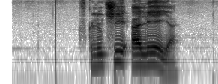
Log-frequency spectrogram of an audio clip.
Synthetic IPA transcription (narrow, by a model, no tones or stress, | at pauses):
fklʲut͡ɕiʔɐlʲejɐ̰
